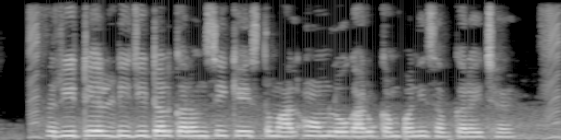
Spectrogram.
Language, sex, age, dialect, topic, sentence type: Maithili, female, 18-24, Angika, banking, statement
